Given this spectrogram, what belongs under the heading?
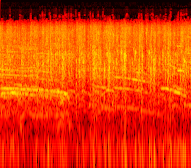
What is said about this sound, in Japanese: もう一度拍手をいただきましょう。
